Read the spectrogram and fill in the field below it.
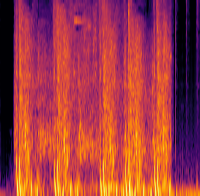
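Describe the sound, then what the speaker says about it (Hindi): Loud, sustained burst of automatic gunfire from a weapon fired at advancing jungle men in a Raj Comics thriller, dense rapid shots for nearly two seconds, then a few trailing echoes. "कंचन ने आगे बढ़ते जंगलियों पर गोलियां बरसा दी"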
